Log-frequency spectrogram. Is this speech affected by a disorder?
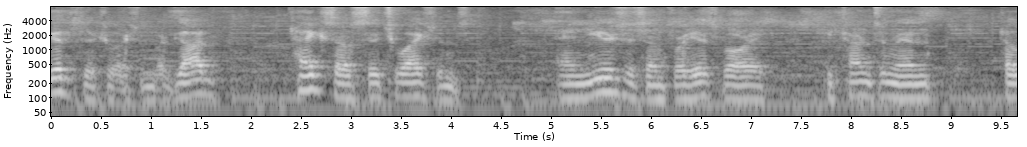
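Yes: Guillain-Barré syndrome; phantom sensations in arms and legs; just over a year since diagnosis, improving, weak right grip.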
